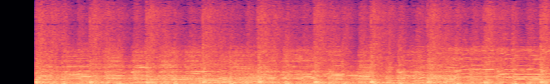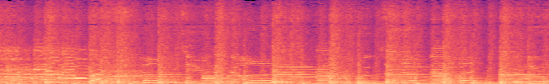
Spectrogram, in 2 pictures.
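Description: Live rock band playing: drum kit, electric and acoustic guitars and bass. The sound cuts in abruptly about half a second in.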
